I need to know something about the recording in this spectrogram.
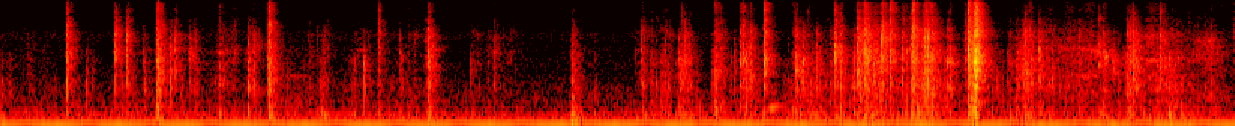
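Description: Plastic blind-bag toy packet crinkling and crackling as it is handled and pulled open by hand, with scattered sharp clicks and a denser burst of crinkling about six seconds in.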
